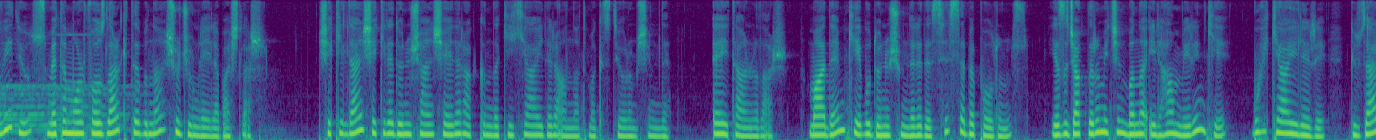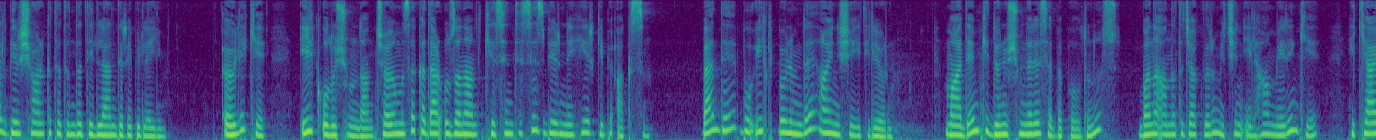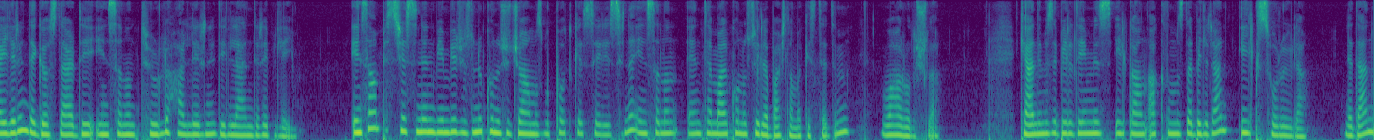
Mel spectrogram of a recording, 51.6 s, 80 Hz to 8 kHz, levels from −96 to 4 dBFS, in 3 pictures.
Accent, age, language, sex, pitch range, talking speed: native, 40-59, Turkish, female, 195-235 Hz, 115 wpm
